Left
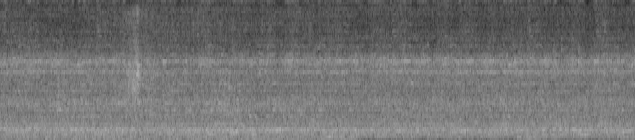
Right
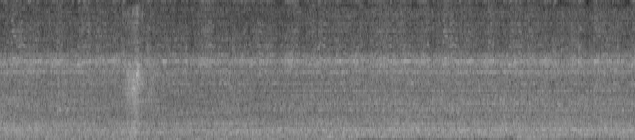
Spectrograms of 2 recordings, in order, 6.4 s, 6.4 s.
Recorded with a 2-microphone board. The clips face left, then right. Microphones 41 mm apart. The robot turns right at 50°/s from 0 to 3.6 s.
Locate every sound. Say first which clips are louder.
0.0 s running water: left 1 dB; 15° right, 7.5 m; by 6.4 s 165° left, 7.5 m
1.2 s tape being pulled: even; 50° right (ahead or behind), 5.5 m; by 1.5 s 40° right (ahead or behind), 5.5 m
